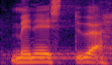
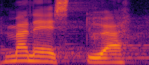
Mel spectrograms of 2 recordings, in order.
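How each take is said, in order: First: The first vowel is a mid e sound. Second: The first vowel is an open ä sound. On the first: It is the standard language form. "yleiskieliseen eehen" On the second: It is a regional dialect form. "äälinen variantti"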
